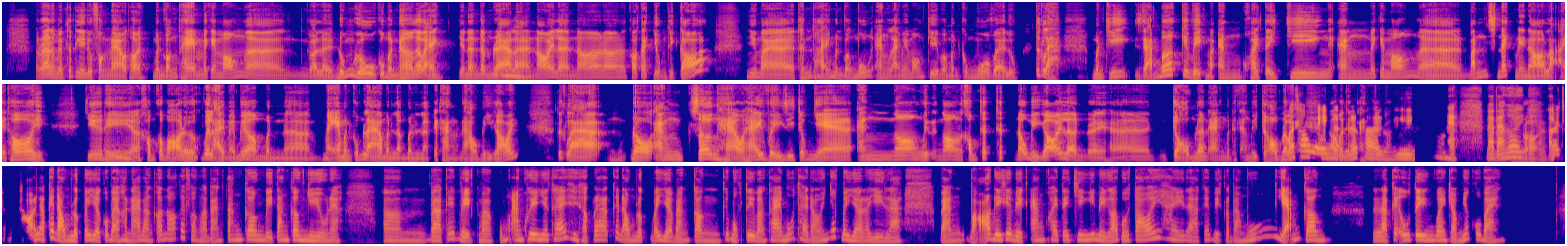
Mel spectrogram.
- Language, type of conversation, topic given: Vietnamese, advice, Vì sao bạn chưa thể thay thói quen xấu bằng thói quen tốt, và bạn có thể bắt đầu thay đổi từ đâu?
- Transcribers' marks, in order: other background noise; tapping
